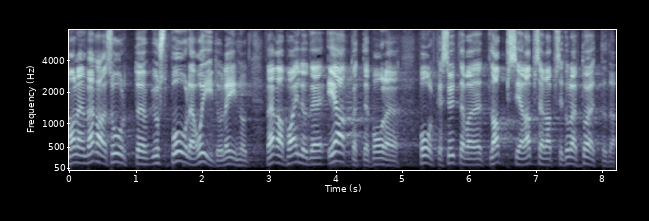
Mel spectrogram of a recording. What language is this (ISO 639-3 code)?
est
